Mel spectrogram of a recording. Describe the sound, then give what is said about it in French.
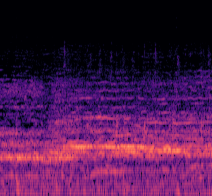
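A crowd cheers coup leaders in the streets of Libreville, Gabon, the morning after a military coup. Many voices roar and shout in a dense, sustained, loud wash that never lets up. “Ce matin, dans les rues de la capitale, Libreville, les putschistes sont acclamés.”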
